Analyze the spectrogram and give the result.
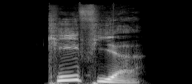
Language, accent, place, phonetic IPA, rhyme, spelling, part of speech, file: German, Germany, Berlin, [ˈkeːfiːɐ̯], -eːfiːɐ̯, Kefir, noun, De-Kefir.ogg
- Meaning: kefir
